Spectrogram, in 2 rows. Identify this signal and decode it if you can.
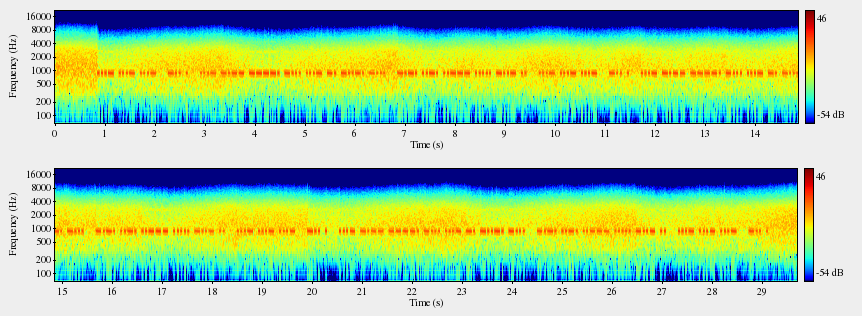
Morse code, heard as a keyed tone, machine-sent, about 34 wpm, 880 Hz, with radio static. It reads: VVV DE VY9BVN/B CF25XI VVV DE VY9BVN/B CF25XI VVV DE VY9BVN/B CF25XI VVV DE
